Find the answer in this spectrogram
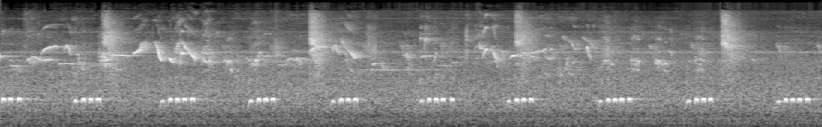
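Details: Lineated barbet (Psilopogon lineatus) song: low, mellow hooting notes in quick clusters of three to five, repeated about once a second, with faint higher chirps from other birds behind.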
